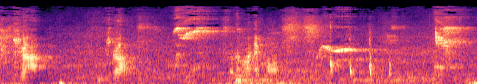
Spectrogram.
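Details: Pet African grey parrot enjoying the weather and talking, imitating words in Urdu and Pashto: short speech-like bursts mixed with clear whistled tones, including a steady whistle, amid sharp clicks.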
